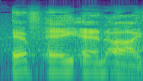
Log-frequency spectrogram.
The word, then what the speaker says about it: Fani: He worked with Fani, even though it's spelled Fanny, F-A-N-I, Fani.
